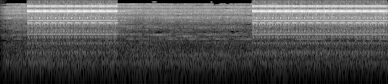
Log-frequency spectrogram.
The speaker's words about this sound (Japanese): 佐藤さんの工場に電話がかかってきました。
